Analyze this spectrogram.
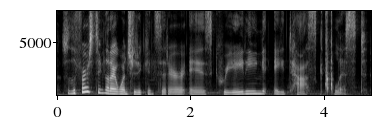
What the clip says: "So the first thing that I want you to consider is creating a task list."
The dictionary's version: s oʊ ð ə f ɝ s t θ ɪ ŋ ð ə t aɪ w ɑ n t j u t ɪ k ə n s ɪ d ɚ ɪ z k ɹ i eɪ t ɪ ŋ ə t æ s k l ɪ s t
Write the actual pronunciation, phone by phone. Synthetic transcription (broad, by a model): s oʊ ð ə f ɝ s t θ ɪ ŋ ð ə t aɪ w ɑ n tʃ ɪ t ɪ k ə n s ɪ d ɚ ɪ z k ɹ i eɪ t ɪ ŋ ə t æ s k l ɪ s t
